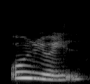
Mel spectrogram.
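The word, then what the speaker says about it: 월요일: Word यसलाई चाहिँ एउटा मात्र उच्चारण गर्दा खेरि चाहिँ ओल भन्छ। ओल भन्छ तर यो सँै उच्चारण गर्दा खेरि चाहिँ ओरियोइल ओरियोइल ओरियोइल ओरियोइल यहाँ उच्चारण पनि लेख्दिन्छु म तपाईलाई ओर यो इल ओरियो इल बुझ्नुभयो यो सोमबारलाई त ओरियल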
